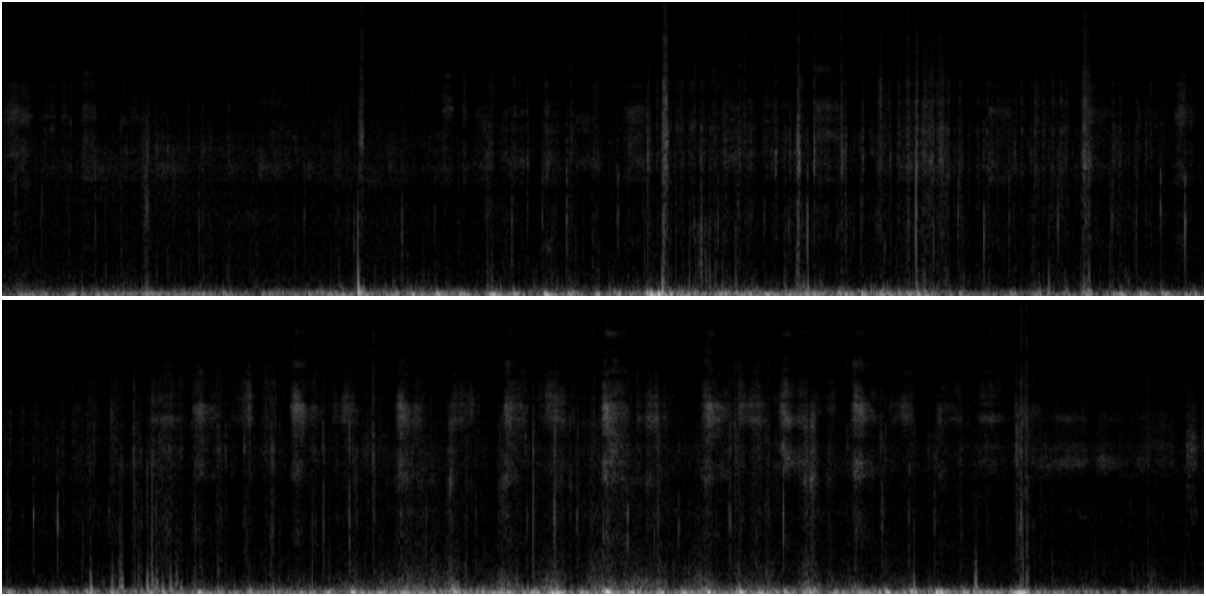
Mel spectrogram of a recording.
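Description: Running footsteps on pavement picked up by a camera carried by the runner, with irregular knocks from each stride jolting it over a low rumble.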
